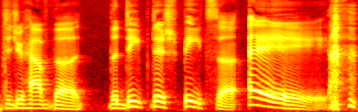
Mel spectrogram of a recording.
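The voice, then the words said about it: Bad New York Italian accent. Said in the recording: “That's not what people in Chicago sound like, man. That's like a bad New York Italian accent, but you did it for Chicago.”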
